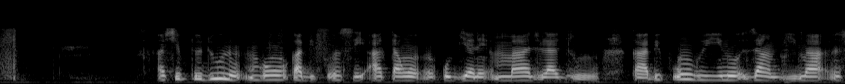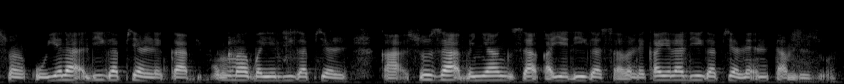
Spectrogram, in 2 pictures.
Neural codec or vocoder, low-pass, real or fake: none; 5.4 kHz; real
